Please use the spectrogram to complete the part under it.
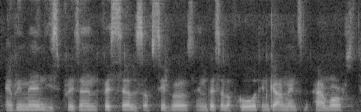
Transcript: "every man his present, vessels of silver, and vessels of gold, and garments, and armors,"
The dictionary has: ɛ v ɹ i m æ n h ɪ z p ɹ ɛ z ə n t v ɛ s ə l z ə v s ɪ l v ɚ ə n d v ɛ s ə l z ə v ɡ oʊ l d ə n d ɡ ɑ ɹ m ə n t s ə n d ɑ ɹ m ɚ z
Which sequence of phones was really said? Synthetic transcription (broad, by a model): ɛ v ɹ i m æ n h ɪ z p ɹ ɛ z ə n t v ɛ s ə l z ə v s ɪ l v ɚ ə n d v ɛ s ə l ə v ɡ oʊ l d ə n ɡ ɑ ɹ m ə n t s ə n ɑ ɹ m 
